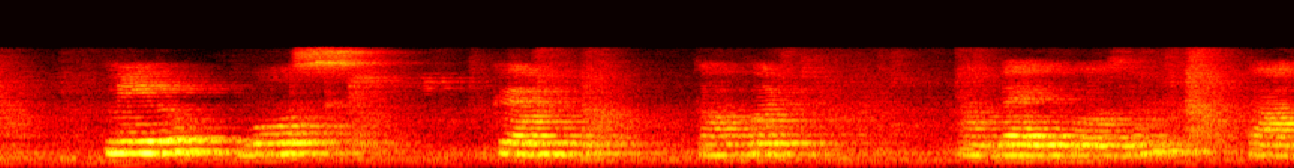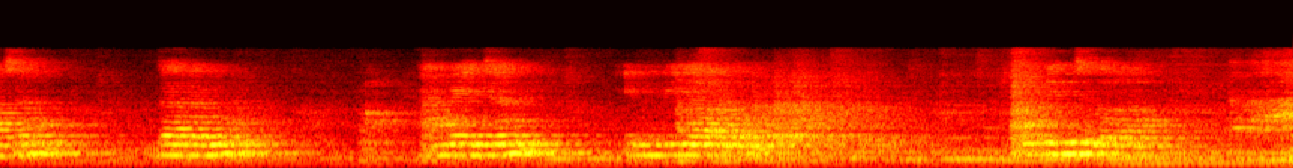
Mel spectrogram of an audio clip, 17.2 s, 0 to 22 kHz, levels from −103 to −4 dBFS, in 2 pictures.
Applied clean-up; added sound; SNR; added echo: none; none; none; reverberation time 1.2 s.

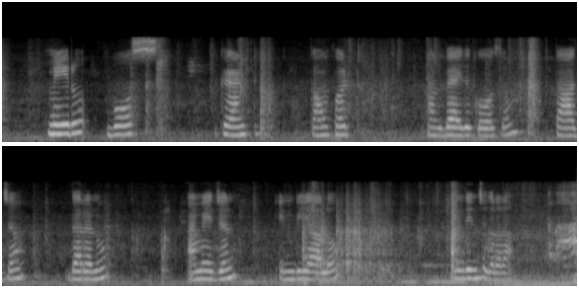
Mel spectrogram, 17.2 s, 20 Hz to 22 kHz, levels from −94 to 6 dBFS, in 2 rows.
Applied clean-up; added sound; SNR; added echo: none; none; none; none.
